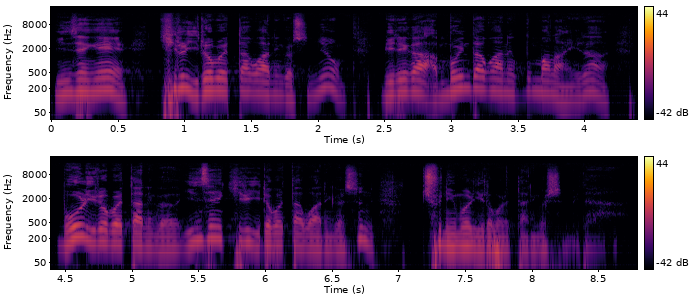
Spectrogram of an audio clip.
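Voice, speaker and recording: A male pastor preaching a sermon, acting out prayers and rising to fervent loud prayer. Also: on the high side, long reverb tail. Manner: earnest preaching, acts out prayers and Jesus speaking. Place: church sanctuary.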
